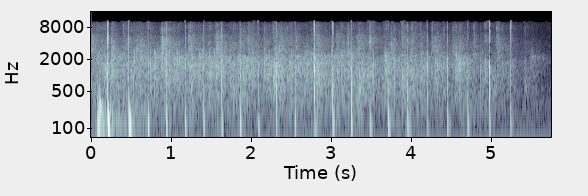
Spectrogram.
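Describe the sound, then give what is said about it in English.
Audience applause welcoming a speaker at a California Council of the Blind event; a run of sharp, evenly spaced claps that stays steady, then thins and stops near the end. “So let's give him a hand and welcome.”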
